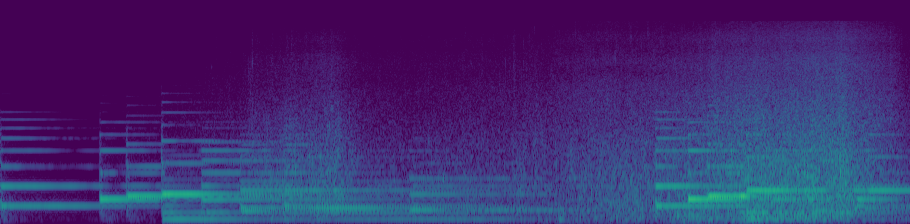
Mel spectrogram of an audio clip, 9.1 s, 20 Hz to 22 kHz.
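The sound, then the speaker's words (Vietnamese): Sea waves and wind wash along an island shore at night in November on Phu Quoc, a steady rushing surf noise that swells and eases under sustained, soft musical tones. “Đêm Phú Quốc tháng 11, biển lặng lẽ thở than, gió mơn man từng rặng dừa, mang theo vị mặn mòi đặc trưng của xứ đảo.”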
